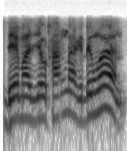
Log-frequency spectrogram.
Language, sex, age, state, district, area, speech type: Bodo, male, 60+, Assam, Kokrajhar, urban, conversation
